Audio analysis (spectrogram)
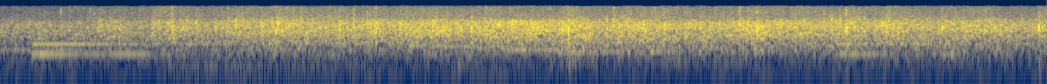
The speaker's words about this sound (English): I like your hand clap.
